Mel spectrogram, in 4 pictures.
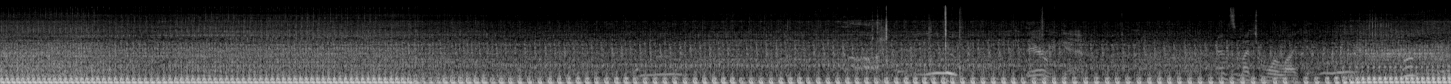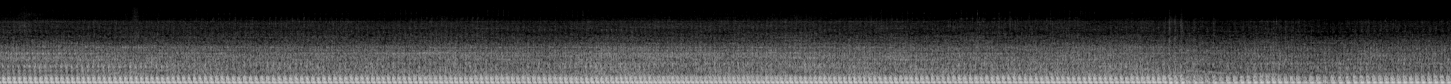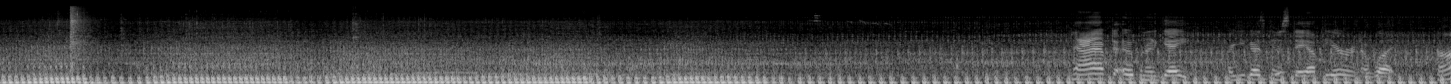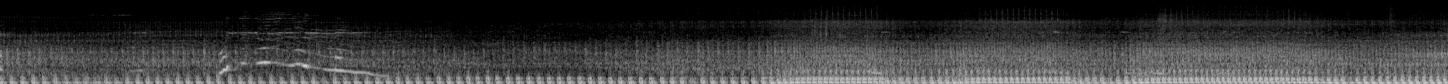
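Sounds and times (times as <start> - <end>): quad bike engine: 0.0 - 58.0.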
